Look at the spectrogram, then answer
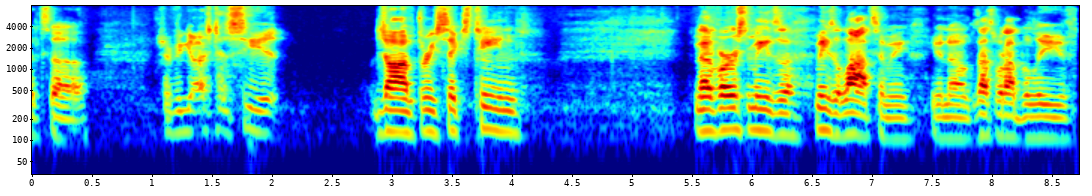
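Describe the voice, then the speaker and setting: Speaking at a moderate pace with long, frequent pauses, a man uses a medium pitch and fairly even intonation, his loudness swinging widely. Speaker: livestreamer. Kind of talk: casual livestream chat. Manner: casual, filler-heavy.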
